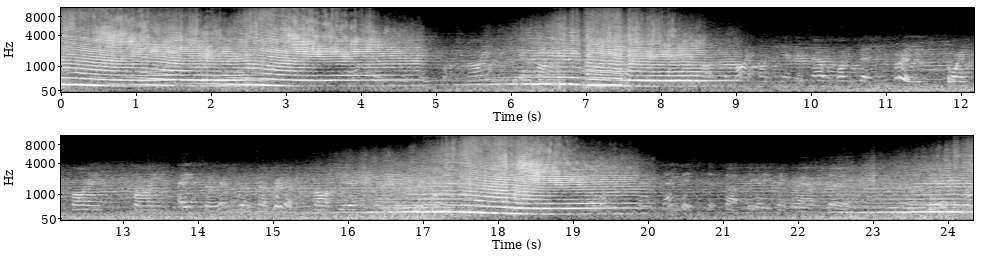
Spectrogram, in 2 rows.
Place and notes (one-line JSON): {"title": "Castle Donington, UK - British Motorcycle Grand Prix 2003 ... 250 ...", "date": "2003-07-12 15:10:00", "description": "British Motorcycle Grand Prix 2003 ... 250 qualifying ... one point stereo mic to mini-disk ... commentary ... time approx ...", "latitude": "52.83", "longitude": "-1.37", "altitude": "81", "timezone": "Europe/London"}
